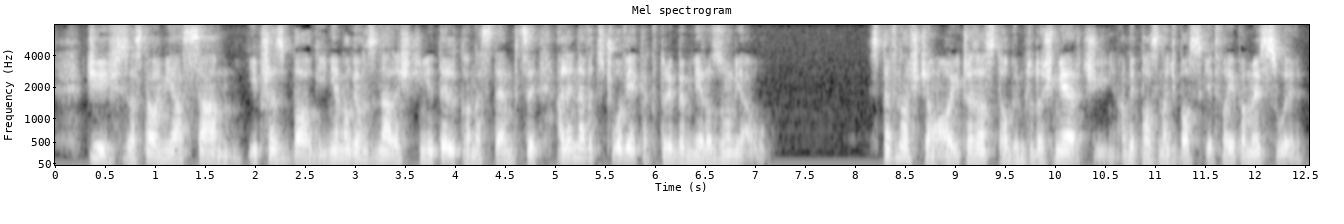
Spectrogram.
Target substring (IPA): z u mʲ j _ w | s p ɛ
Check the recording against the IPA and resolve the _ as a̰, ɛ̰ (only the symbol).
a̰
